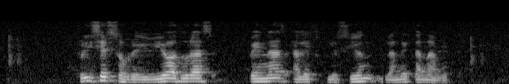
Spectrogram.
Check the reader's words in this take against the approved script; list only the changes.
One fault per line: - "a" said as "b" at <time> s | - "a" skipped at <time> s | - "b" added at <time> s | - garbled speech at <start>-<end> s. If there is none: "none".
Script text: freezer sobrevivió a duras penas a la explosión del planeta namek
- "del" skipped at 3.9 s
